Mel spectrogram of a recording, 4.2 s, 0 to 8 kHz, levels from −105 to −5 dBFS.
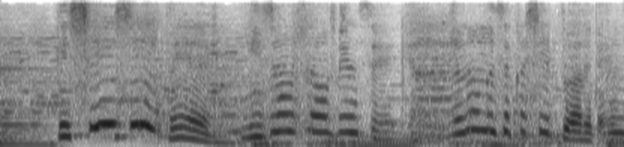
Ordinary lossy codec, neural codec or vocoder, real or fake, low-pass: none; codec, 24 kHz, 0.9 kbps, WavTokenizer, medium music audio release; fake; 7.2 kHz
